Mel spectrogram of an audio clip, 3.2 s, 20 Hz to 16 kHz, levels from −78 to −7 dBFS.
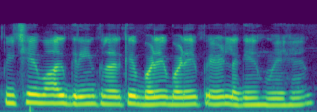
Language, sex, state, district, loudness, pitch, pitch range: Hindi, female, Uttar Pradesh, Lucknow, -14 LUFS, 205 Hz, 195-230 Hz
